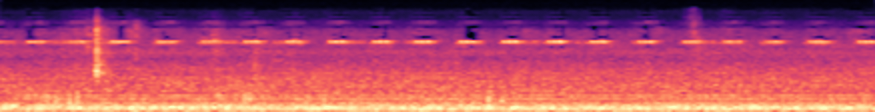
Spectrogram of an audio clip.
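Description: Steady low hum of an aquarium filter pump running, with a short high chirp repeating evenly about three times a second.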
